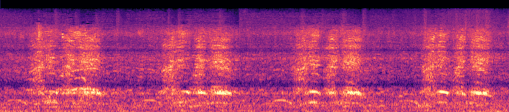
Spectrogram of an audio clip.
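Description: An angry crowd protesting over the Badlapur school case roars and chants in loud, surging waves, many voices shouting together in a rhythmic pattern that rises and falls repeatedly.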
